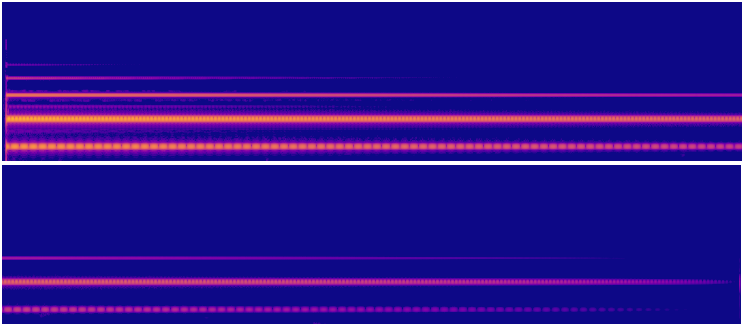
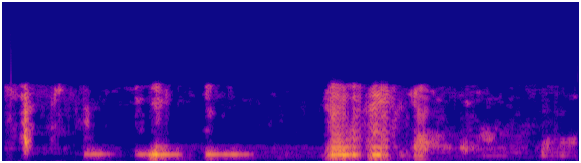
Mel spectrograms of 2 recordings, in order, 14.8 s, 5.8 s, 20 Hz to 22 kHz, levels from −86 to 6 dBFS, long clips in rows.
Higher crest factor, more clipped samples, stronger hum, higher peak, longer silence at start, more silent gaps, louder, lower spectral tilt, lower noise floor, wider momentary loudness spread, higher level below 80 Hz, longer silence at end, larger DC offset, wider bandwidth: about the same, 18 dB vs 22 dB; neither; neither; about the same, -6 dBFS vs -4 dBFS; about the same, 0.05 s vs 0.1 s; neither; first, -21 LUFS vs -25 LUFS; second, -5 dB/octave vs -12.5 dB/octave; first, -73 dBFS vs -65 dBFS; about the same, 25 LU vs 24 LU; second, -80 dBFS vs -54 dBFS; first, 3.85 s vs 0.05 s; neither; first, 3.3 kHz vs 2.8 kHz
